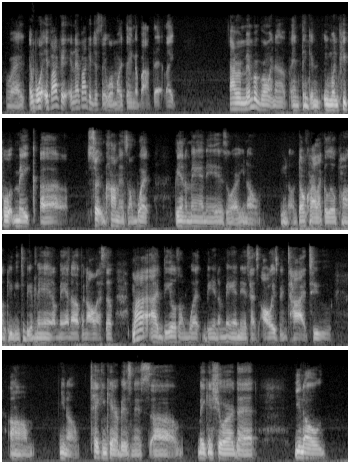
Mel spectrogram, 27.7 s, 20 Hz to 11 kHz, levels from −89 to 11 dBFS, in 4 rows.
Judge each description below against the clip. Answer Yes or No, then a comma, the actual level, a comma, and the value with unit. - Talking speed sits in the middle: Yes, average, 190 wpm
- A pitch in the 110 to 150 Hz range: No, low, 100 Hz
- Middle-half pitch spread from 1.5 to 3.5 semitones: Yes, narrow, 2.4 semitones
